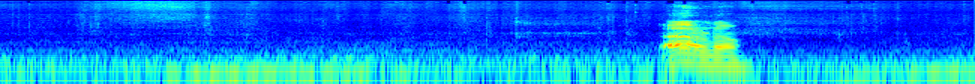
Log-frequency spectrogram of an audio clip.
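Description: Vehicle driving along the edge of a field, a low continuous engine and tyre rumble close by, with a brief spoken remark partway through.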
